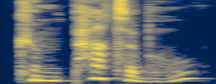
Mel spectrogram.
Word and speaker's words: compatible: relax the mouth uh and this word compatible compatible has come at the beginning not calm not with a round mouth no relax the lips relax the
